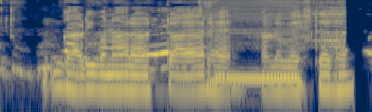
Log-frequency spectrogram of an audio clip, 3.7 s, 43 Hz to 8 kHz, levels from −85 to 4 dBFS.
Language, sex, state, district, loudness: Hindi, male, Bihar, Jamui, -14 LUFS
